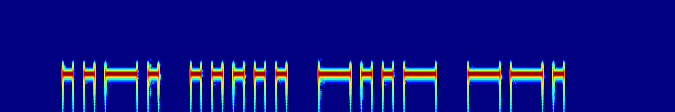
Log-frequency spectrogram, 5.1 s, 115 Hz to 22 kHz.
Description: Morse code, heard as a keyed tone, about 15 wpm, 700 Hz. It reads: F5XG
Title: DXCC-100 Call Signs - 4 Characters - Repeated 3x - 15wpm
